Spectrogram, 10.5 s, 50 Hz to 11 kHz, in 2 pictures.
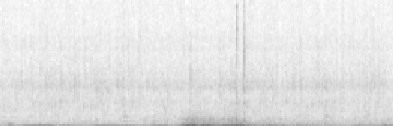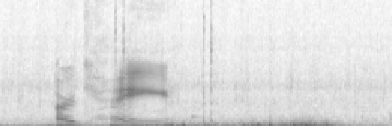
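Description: A thunderstorm in a 1990s detective video game: steady rain hiss with low rolling thunder rumbles throughout, while a voice briefly speaks partway through.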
